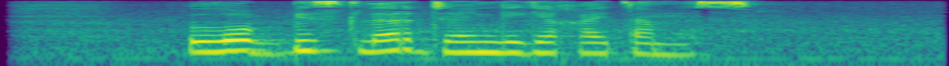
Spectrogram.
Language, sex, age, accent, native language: Uzbek, female, 18-24, Andijon, Uzbek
